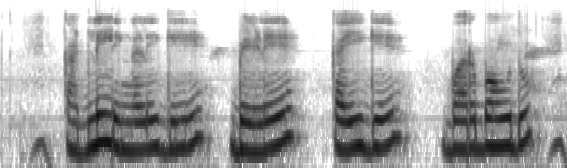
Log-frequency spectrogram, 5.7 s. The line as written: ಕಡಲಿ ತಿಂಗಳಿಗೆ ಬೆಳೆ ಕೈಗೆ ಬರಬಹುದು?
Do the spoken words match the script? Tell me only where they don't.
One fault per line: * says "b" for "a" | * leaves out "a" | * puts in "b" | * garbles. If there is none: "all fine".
all fine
